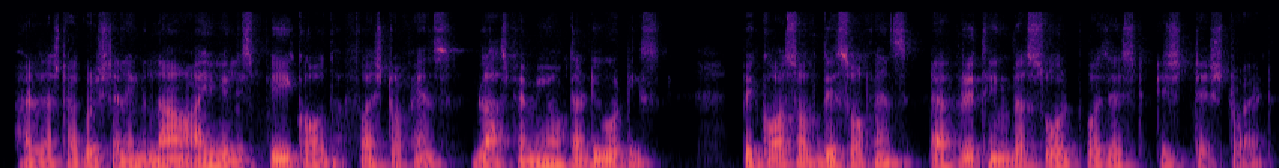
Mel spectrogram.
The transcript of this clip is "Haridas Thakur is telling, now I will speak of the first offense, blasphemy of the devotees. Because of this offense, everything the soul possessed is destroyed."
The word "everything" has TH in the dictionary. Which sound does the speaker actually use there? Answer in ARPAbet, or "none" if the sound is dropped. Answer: T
